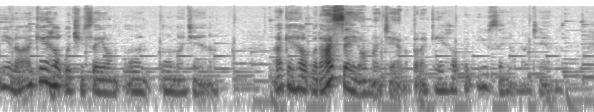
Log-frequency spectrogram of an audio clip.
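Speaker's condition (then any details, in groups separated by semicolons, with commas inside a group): No condition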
